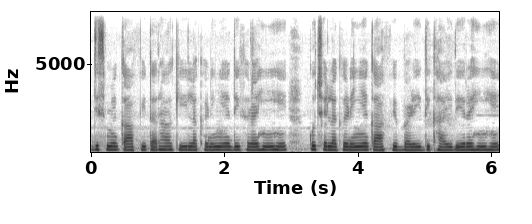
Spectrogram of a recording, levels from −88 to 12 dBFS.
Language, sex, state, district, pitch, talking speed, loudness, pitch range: Hindi, female, Bihar, Patna, 180 Hz, 155 wpm, -15 LUFS, 175-180 Hz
